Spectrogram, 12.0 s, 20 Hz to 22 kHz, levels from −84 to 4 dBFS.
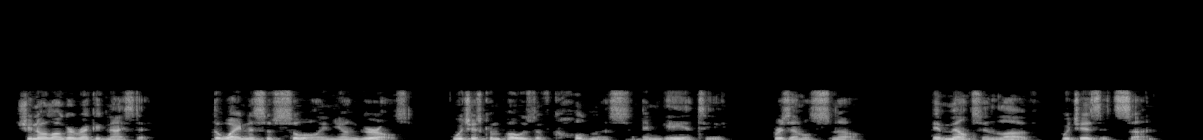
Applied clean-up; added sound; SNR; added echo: none; none; none; none.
